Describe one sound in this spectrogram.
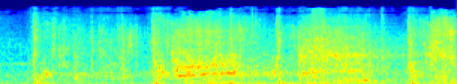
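A blade stabs wetly into flesh.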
